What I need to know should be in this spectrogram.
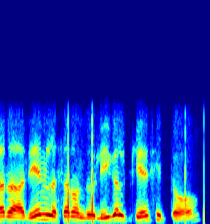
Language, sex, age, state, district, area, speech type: Kannada, male, 18-30, Karnataka, Shimoga, rural, conversation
